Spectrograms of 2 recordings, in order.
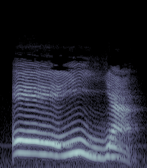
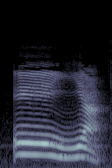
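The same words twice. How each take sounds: First: "Eia" very loud, stretched vowel by vowel; sounded-out vowels. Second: "Eia" said shorter, vowels run together; joined vowels. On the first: Teacher shows three letters joined, loud and drawn-out. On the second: Teacher repeats the joined letters, more compact reading. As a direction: glide through "Eia" in one smoother go. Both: Shown as a demonstration. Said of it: "essas três letras juntas".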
